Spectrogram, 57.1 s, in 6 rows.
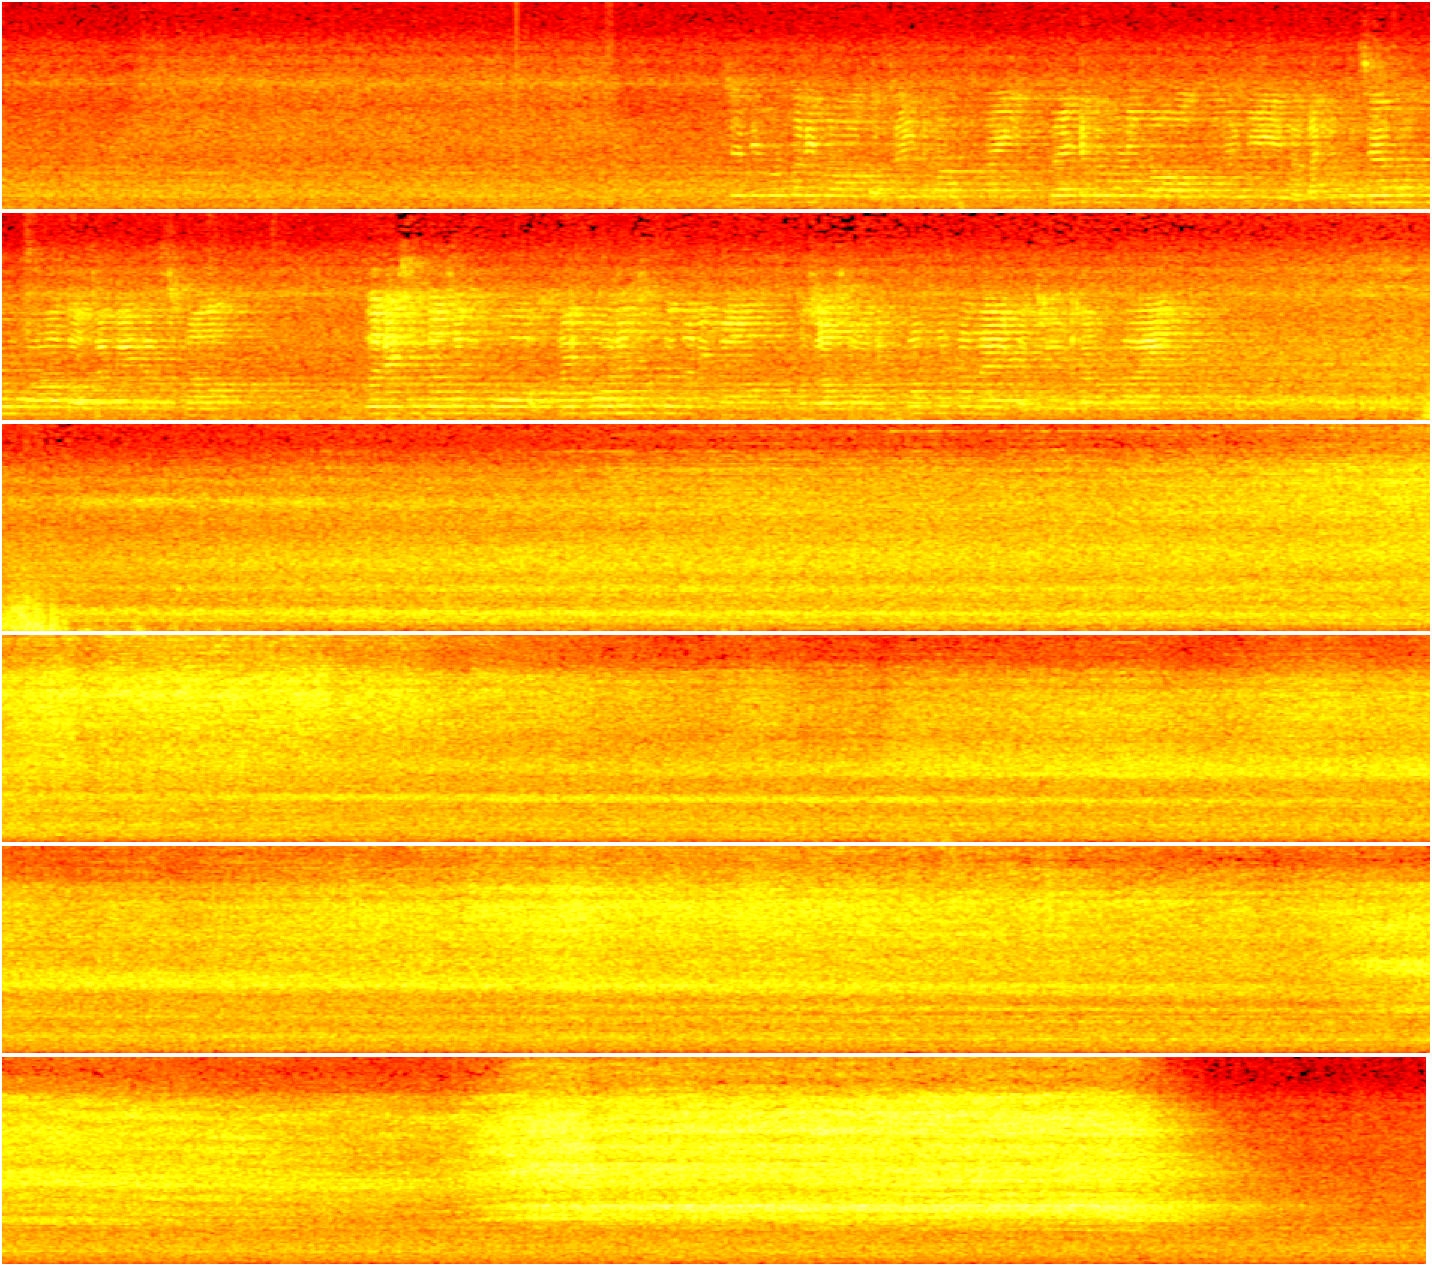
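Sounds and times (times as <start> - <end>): train pulling in and slowing: 0.0 - 57.0.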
